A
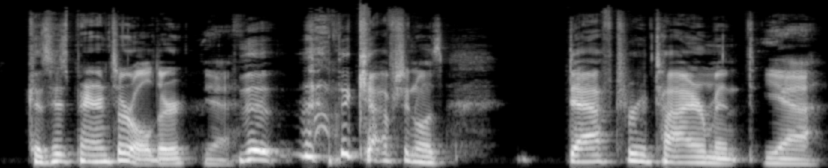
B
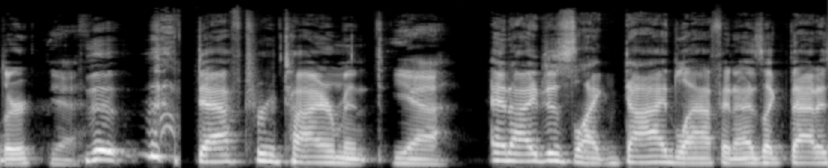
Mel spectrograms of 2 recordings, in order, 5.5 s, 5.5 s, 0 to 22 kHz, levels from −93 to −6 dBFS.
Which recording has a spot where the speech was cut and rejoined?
B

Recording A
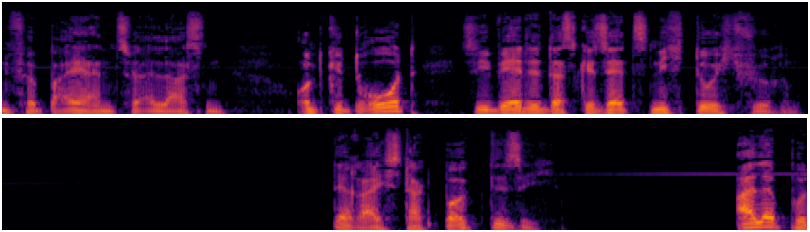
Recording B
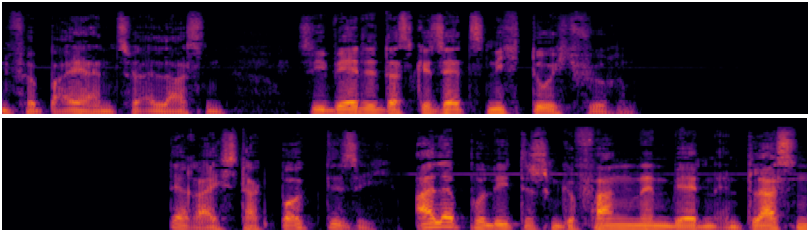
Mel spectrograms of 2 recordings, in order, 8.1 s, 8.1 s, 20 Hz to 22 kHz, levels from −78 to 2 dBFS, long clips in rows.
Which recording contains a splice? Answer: B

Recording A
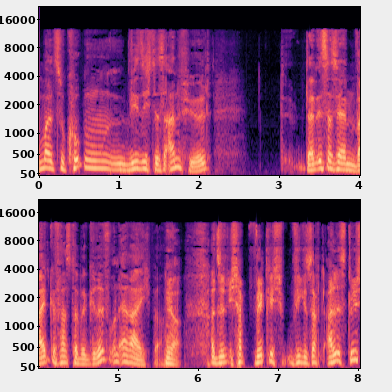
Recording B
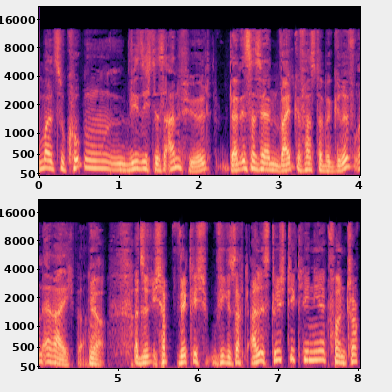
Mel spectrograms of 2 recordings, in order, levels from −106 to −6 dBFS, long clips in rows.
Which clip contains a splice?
B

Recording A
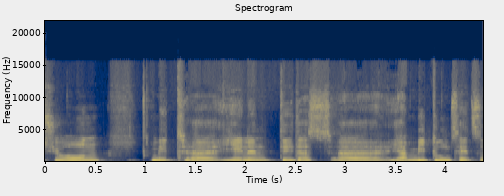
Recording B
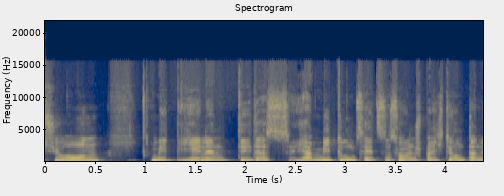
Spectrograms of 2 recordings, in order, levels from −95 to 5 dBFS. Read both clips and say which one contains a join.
B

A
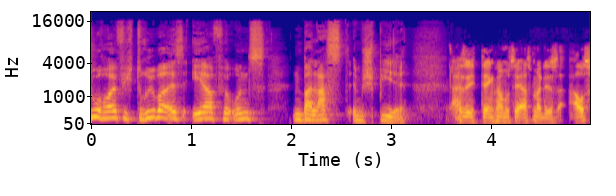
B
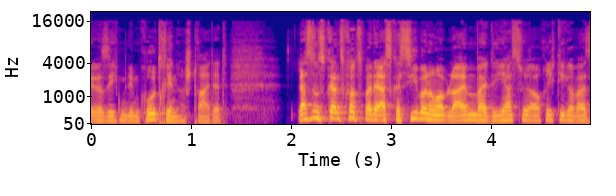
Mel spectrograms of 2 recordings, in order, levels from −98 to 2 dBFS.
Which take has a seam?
A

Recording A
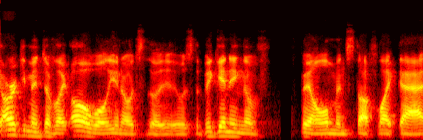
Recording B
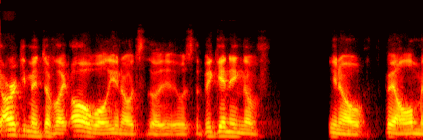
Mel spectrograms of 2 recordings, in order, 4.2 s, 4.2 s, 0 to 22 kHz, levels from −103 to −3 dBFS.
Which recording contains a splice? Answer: A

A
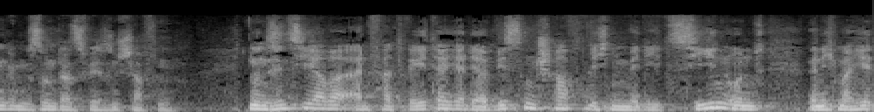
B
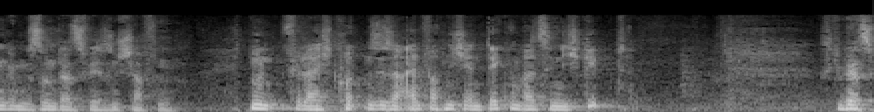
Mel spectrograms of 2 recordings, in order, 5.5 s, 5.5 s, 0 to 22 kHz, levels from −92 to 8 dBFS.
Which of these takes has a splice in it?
B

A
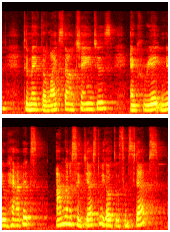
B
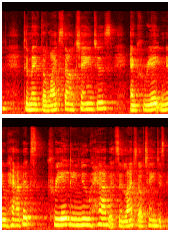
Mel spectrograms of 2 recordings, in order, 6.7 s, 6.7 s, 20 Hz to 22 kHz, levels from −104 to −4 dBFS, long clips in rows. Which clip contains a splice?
A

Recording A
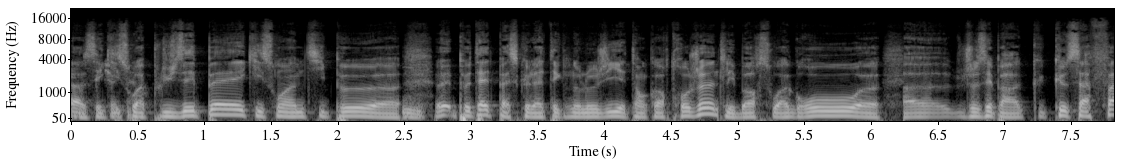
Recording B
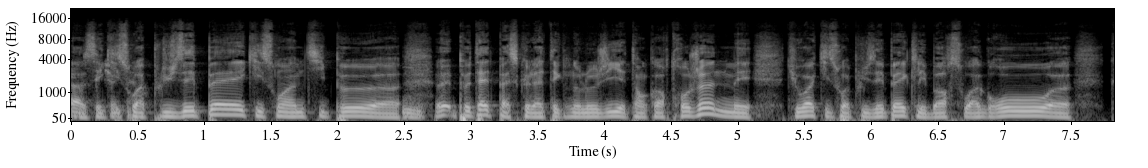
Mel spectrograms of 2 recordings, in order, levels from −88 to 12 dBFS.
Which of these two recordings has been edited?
A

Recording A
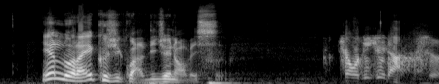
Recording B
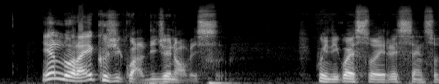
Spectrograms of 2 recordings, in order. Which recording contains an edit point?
B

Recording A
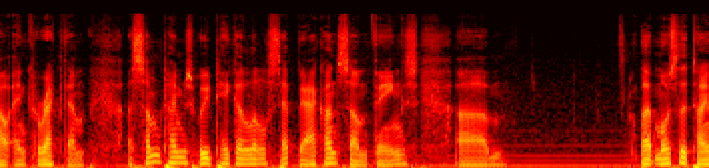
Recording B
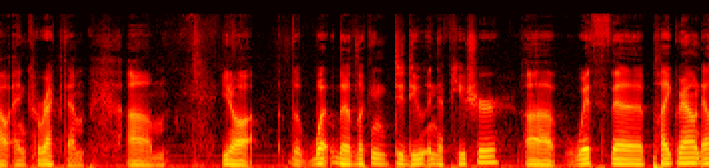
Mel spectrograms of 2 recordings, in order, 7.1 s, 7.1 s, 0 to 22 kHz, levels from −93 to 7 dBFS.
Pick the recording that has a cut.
A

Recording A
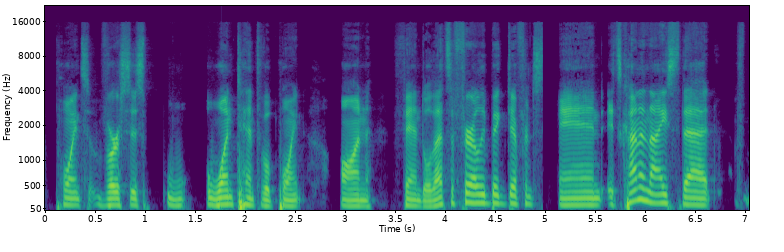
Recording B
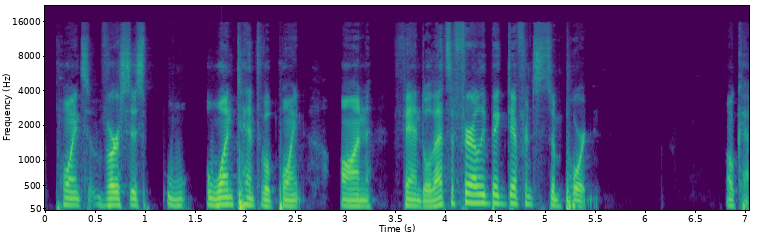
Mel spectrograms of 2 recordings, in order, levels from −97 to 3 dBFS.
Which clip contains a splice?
A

